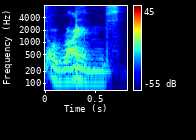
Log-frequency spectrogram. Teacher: both populations pronounce the second o as a schwa vowel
